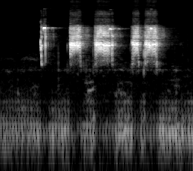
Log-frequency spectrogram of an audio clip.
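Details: A Sheedi Lakka black francolin calls with one brief clipped note followed by four harsh, scratchy notes grouped two and two, loud and rhythmic, with only a soft low hum behind.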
